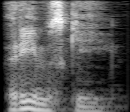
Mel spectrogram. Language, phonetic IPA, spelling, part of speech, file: Russian, [ˈrʲimskʲɪj], римский, adjective, Ru-римский.ogg
- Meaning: Rome, Roman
